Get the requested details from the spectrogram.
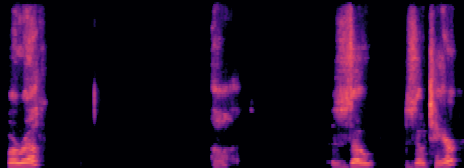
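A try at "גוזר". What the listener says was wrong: It's a gimel at the beginning.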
